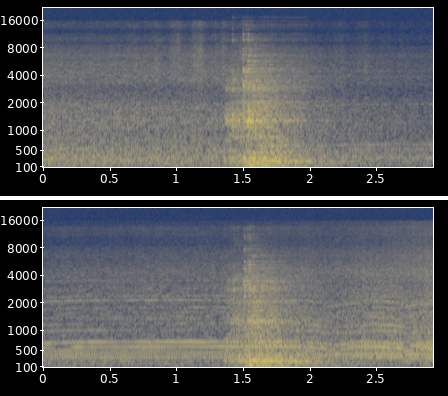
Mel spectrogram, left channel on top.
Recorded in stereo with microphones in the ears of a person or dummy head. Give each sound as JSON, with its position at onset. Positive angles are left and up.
{"t": 1.4, "sound": "a thud", "side_deg": 65, "distance_m": 4.0}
